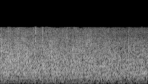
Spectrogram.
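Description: A crowd at a Buddhist teaching session applauds steadily, praising themselves after a spoken vow, a dense, continuous patter of many hands clapping at an even loudness throughout, with no voices over it.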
